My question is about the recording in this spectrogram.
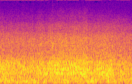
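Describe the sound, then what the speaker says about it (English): Storm wind roars with surf crashing against a car during a tornado outbreak in Andover, a steady, loud, dense rush of wind and water from start to finish. "the water's just whipping up, the wind is whipping up, the surf is just coming right across the front of our car"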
